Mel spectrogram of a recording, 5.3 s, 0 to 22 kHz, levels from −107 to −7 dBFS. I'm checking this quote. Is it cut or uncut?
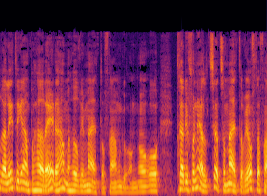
uncut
